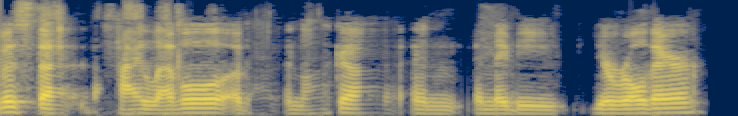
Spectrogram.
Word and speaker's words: Anocca: how do you pronounce A Anocca, which knock, is where a knocker. Yeah, correct.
